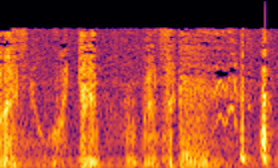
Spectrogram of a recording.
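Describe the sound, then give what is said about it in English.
A person makes a few rough, snorting pig-like grunts in short irregular bursts, mimicking a pig with their voice to wake someone up in the morning. “He gets the pig in the morning.”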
